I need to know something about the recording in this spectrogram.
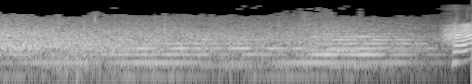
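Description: Church bells ringing, several bells sounding together, over a steady rushing noise.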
